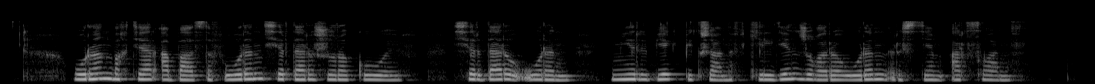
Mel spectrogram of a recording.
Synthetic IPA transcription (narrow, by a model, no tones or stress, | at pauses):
woɾənbɑqt̪ijɑɾɑbɑsofwoɾənsʲe̞ɾd̪ɑɾʒoɾɑkojef | sʲe̞ɾd̪ɑɾwoɾən | miɾbe̞kbekʒ̥ɑnofkʲʰe̞ld̪e̞nʒoʁɑɾəwoɾənɾɪst̪e̞mɑɾslˠɑnof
